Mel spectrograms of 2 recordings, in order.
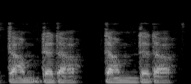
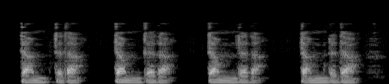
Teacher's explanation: these these little groups of syllables between the slash called feet a stressed syllable followed by two unstressed syllables we call that a dactyl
